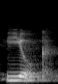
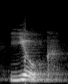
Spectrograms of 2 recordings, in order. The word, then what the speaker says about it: yolk: is yolk no it's yolk yolk okay L is silent it's yolk meaning the yellow middle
